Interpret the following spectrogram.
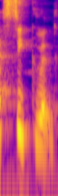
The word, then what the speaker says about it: SQL: आप सीक्वल भी कहते हो, ये वाला जिसकी प्रोनाउंसिएशन क्या है? सीक्वल, ठीक है।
